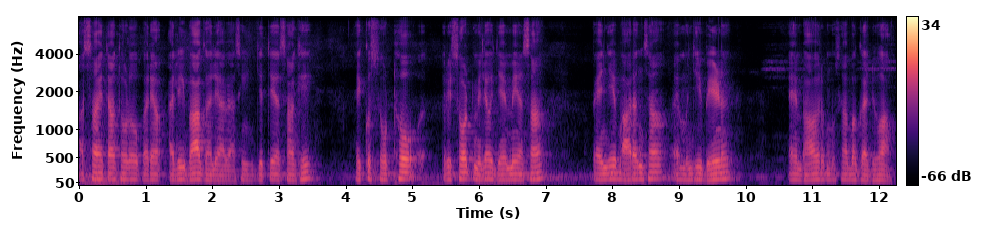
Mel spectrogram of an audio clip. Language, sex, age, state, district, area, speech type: Sindhi, male, 45-60, Maharashtra, Thane, urban, spontaneous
